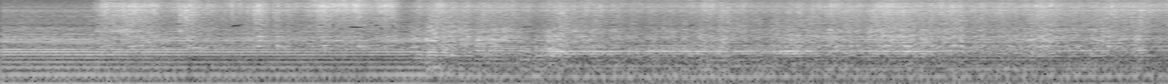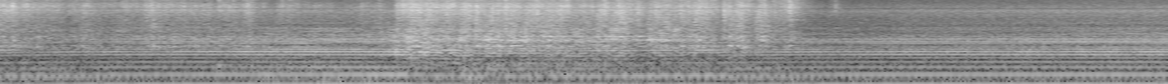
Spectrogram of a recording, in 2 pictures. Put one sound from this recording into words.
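A wood chipper engine drones steadily close by.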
